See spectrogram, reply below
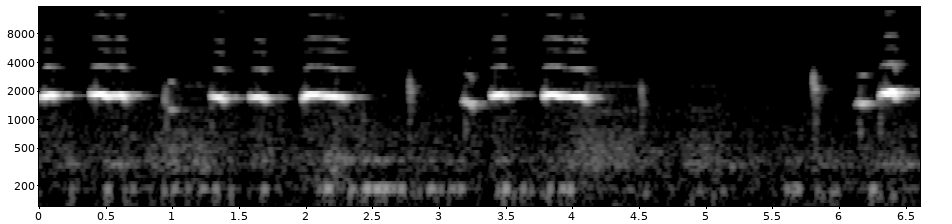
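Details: Cockatiel singing on a rest day: clear whistled notes, mostly level and held briefly, delivered in short phrases with small gaps, a few dipping or rising slightly, ending on an upward-sliding whistle; quiet background.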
